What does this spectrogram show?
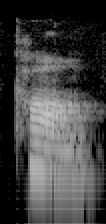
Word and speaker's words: calm: that right that's right l in calm is silent so you just do a wide r calm ah Amal has just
